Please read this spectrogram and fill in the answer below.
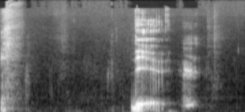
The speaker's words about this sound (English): I apologize. I'm having some hungry burps.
